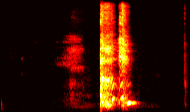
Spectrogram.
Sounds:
Sneeze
